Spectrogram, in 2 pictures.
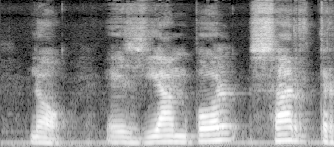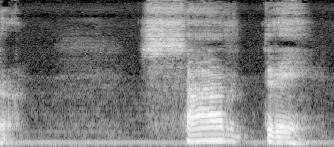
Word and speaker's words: Sartre: es Jean Paul sartre sartre y se pronuncia sartr porque el francés se come la e final sí Entonces corrígelo por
